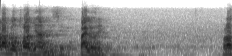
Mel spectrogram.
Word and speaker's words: pyloric: यानी इस पार्ट पर आप लोग थोड़ा ध्यान दीजिएगा, पैलोरिक, थोड़ा सा इस पर ध्यान दें कि ये जो पैलोरिक है इसका स्पेलिंग है PYLORIC, पैलोरिक।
